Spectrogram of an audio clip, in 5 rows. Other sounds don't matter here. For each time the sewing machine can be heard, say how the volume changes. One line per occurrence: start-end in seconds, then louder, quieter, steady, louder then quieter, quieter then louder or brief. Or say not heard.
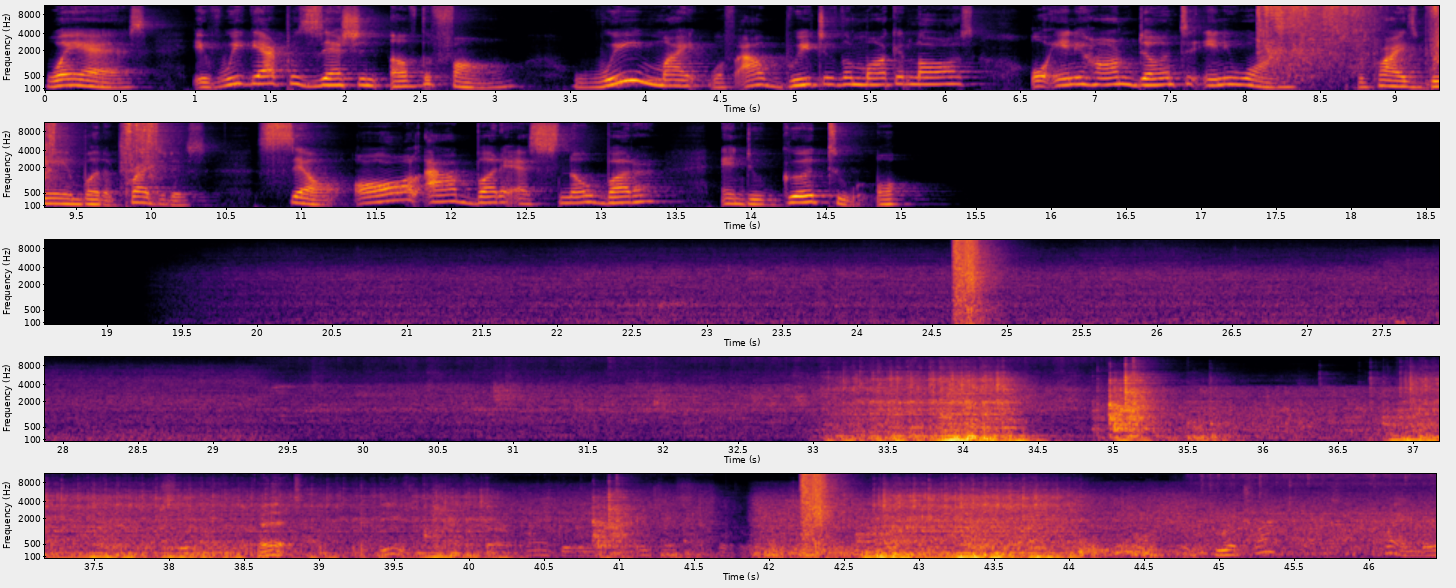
33.0-44.2 quieter then louder.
